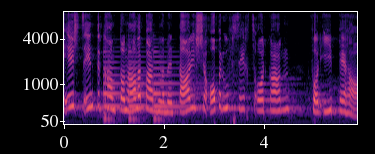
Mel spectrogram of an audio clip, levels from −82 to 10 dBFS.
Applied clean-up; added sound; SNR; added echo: none; Piano; 10 dB; none.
